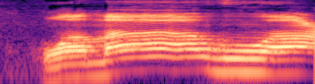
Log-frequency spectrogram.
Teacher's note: میم کو لمبا کریں گے، الف مدہ ہے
